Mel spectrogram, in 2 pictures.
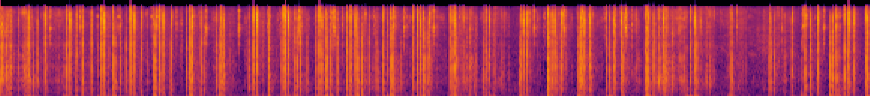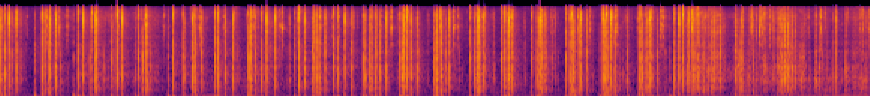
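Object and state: Leather-bound journal.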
